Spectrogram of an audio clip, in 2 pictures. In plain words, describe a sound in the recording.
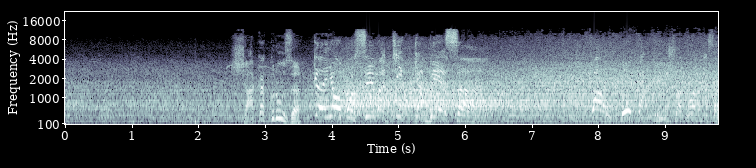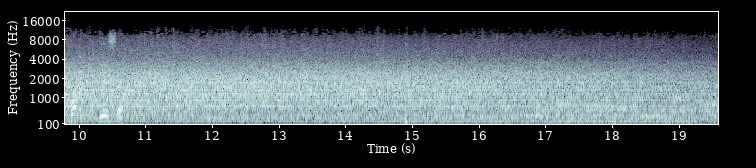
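A large stadium crowd roars and cheers throughout.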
